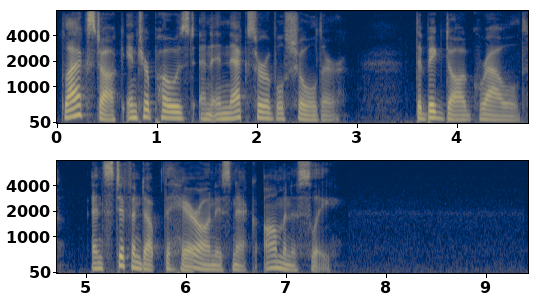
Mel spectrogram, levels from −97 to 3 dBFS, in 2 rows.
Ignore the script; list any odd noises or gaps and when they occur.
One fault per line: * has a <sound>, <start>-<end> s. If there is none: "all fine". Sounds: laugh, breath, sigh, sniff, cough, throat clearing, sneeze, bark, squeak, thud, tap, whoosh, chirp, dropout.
all fine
